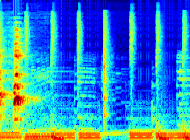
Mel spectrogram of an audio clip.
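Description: A chicken clucks in a quick, rhythmic series of short, close clucks over a low steady musical hum, about seven or eight pulses in under two seconds.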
